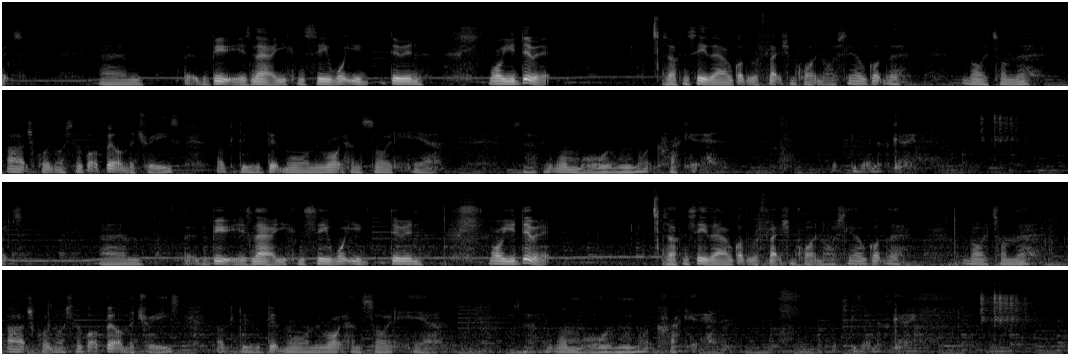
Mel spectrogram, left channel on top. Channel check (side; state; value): both; normal; correlation 0.24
